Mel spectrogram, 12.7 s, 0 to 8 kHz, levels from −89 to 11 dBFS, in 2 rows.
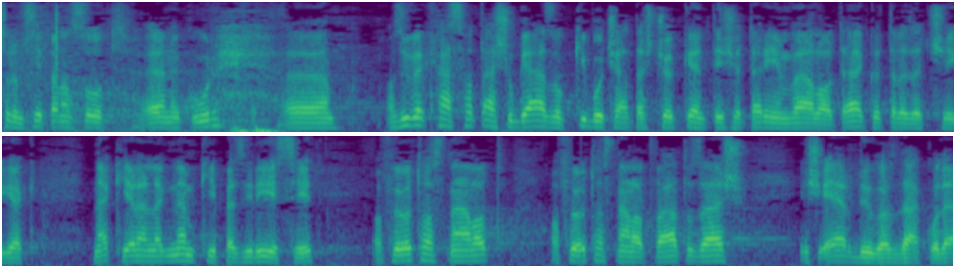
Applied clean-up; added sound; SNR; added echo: none; none; none; none.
